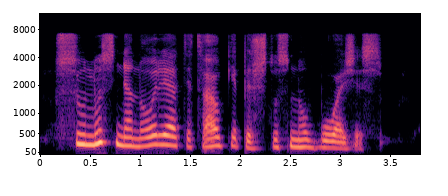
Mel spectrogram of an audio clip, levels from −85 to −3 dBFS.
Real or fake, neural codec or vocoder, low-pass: fake; codec, 16 kHz, 1 kbps, X-Codec, HuBERT features, trained on LibriSpeech; 7.2 kHz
